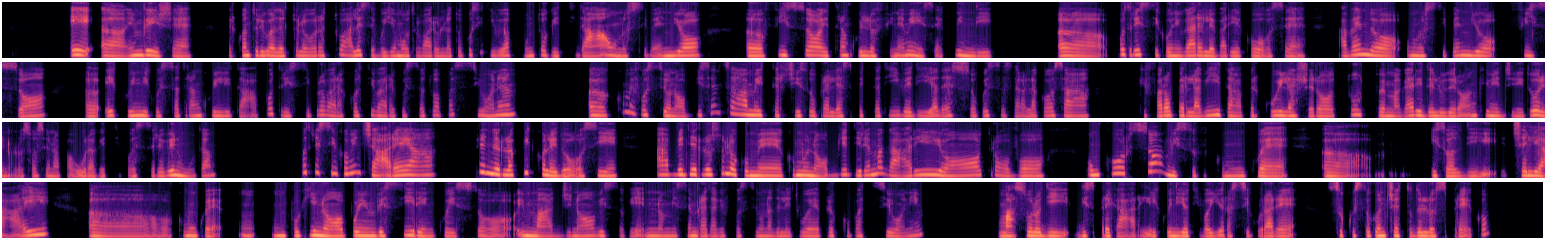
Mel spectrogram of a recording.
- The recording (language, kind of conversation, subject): Italian, advice, Come posso capire perché mi sento bloccato nella carriera e senza un senso personale?
- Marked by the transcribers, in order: none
